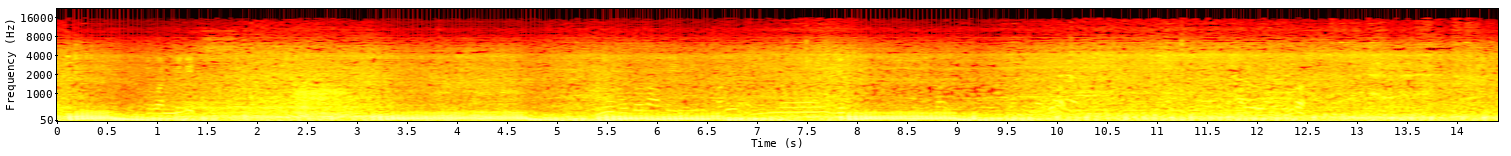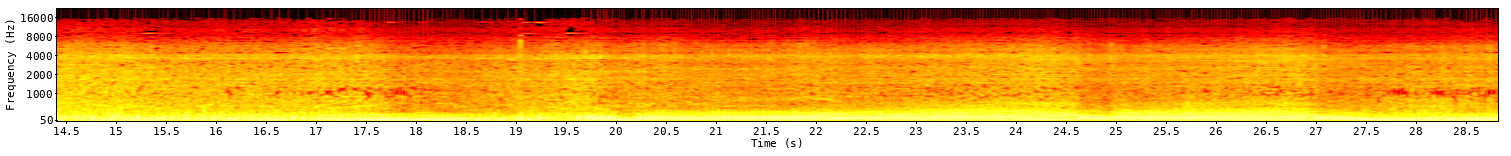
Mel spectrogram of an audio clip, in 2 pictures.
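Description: A motorcycle engine hums steadily up close while riding.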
